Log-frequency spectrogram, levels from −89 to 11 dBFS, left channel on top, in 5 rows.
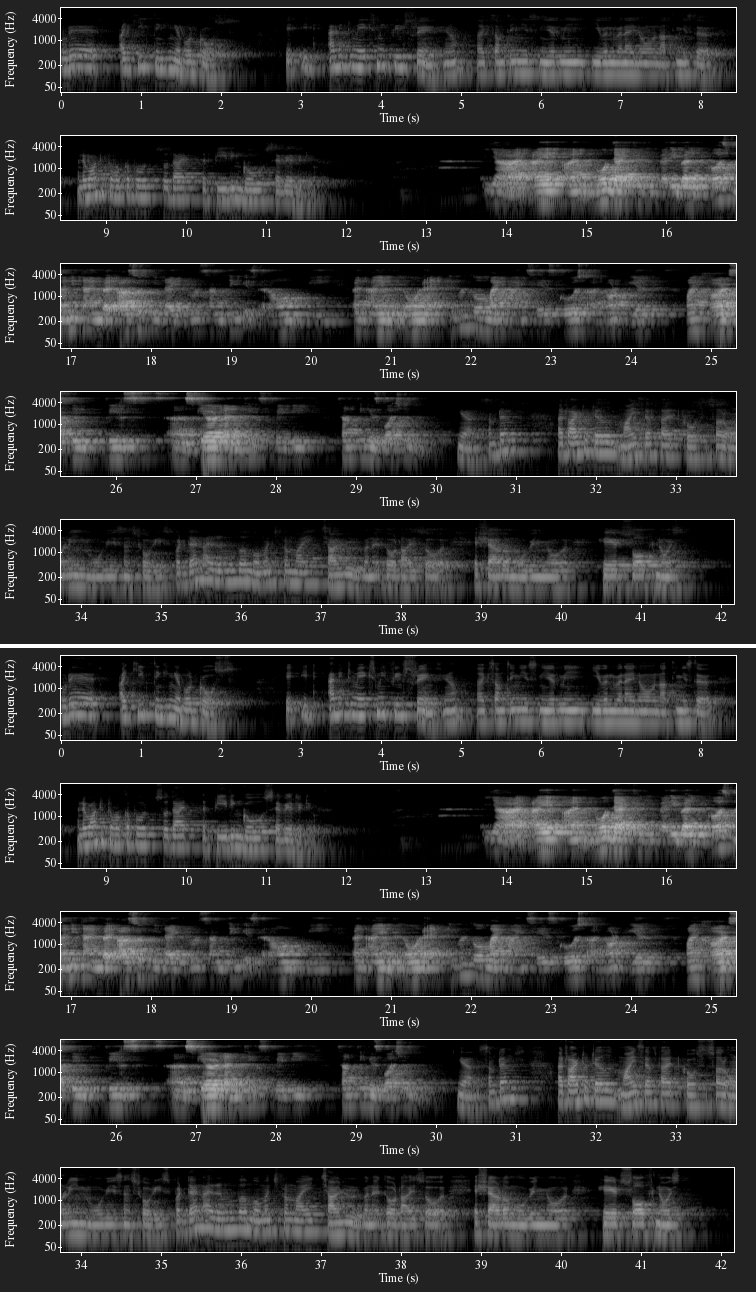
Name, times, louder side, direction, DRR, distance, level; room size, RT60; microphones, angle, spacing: voice 1, 0.0-2.1 2.8-8.1 8.6-11.6 30.3-40.1 40.5-41.5, right 2 dB, 70° right, 6 dB, 2.2 m, -40 dB
voice 2, 13.7-20.2 20.5-24.2 24.7-28.4 28.8-29.8, right 1 dB, 20° right, 1 dB, 4.4 m, -31 dB
20.5 x 17.5 x 9.5 m, 1.1 s
head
